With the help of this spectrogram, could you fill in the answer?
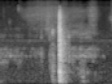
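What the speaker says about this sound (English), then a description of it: "now we're just going to cut this out by hand" A paper card is cut out by hand with scissors, giving a single short, crisp snip in an otherwise quiet room.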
